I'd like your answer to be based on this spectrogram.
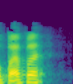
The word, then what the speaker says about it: папа: Она мягко пожала руку киборга и произнесла: «Так это вы новый механический воин моего папа, о котором все говорят». Она делала элегантное и игривое ударение в слове «папа» на последний слог.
